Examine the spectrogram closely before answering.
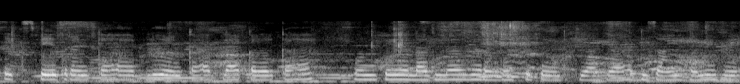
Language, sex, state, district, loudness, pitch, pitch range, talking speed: Hindi, female, Punjab, Kapurthala, -16 LUFS, 215 Hz, 200-225 Hz, 170 wpm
